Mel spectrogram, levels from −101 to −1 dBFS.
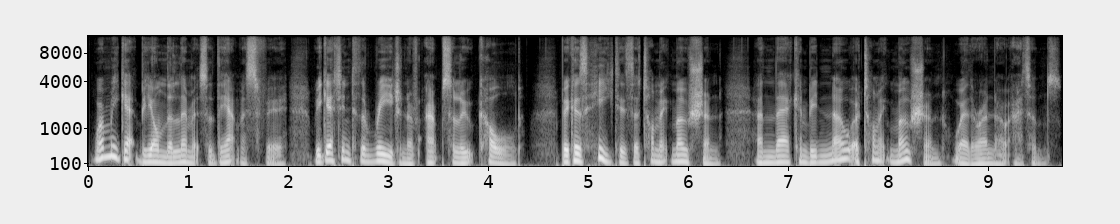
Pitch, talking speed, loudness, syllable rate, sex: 120 Hz, 210 wpm, -20 LUFS, 6.5 syllables/s, male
